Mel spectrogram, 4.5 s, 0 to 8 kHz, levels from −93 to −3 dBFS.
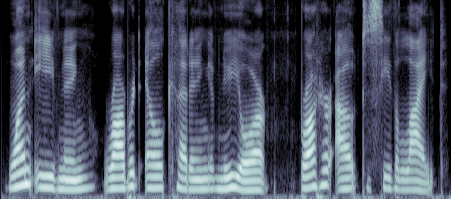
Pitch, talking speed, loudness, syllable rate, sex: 160 Hz, 200 wpm, -18 LUFS, 5.1 syllables/s, female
